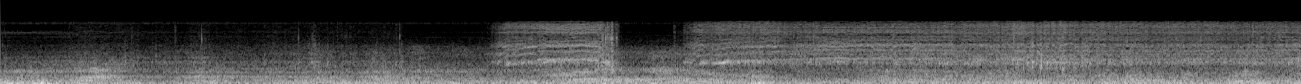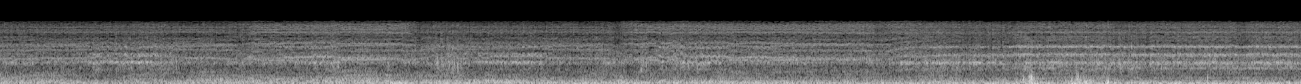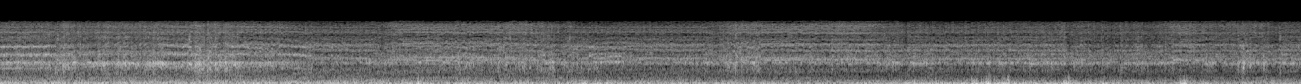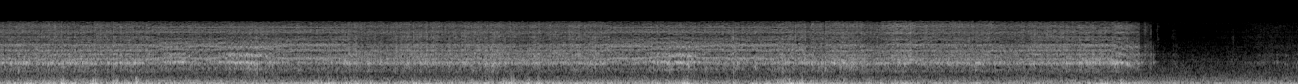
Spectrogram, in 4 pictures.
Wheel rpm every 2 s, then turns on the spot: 10, 20, 60, 90, 160, 160, 160, 160, 160, 160, 160, 190, 200, 210, 190, 160, 160, 160, 160, 160, 160, 160, 160, 160, 160, 30.
0-4 50-52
